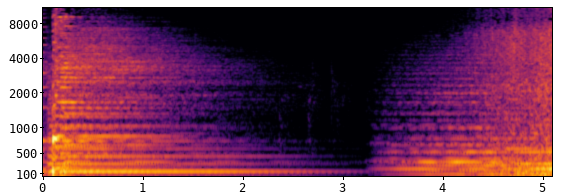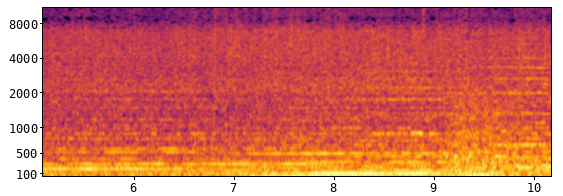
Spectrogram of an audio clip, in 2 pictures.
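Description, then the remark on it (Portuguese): A sustained musical chord fades away, then a steady hiss of falling rain swells in and keeps going loudly, with faint tonal music still lingering underneath. “Sentado em seu quarto, deslumbrando pela janela o fim desse dia de chuva, esse é o pôr do sol mais demorado de toda a sua vida.”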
